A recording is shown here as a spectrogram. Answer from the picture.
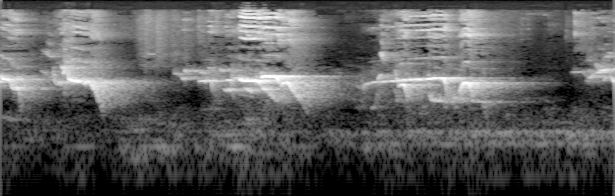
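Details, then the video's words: Black-naped oriole singing for use as a lure or training recording: a run of fluty, swooping whistles, each phrase slurring downward, delivered in rolling waves. "SUARA BURUNG KEPODANG MAS, untuk masteran/pikat"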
